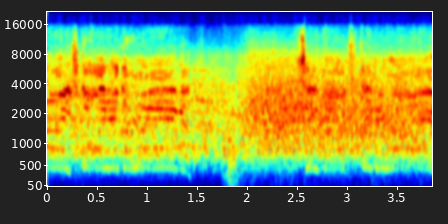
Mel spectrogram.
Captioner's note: crowd cheering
